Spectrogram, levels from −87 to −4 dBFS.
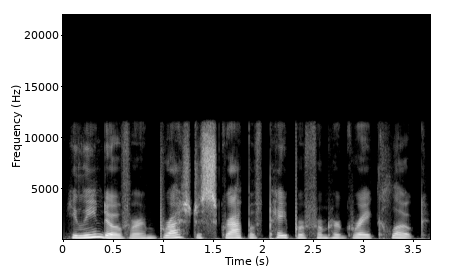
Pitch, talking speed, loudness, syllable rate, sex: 180 Hz, 210 wpm, -19 LUFS, 4.8 syllables/s, female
